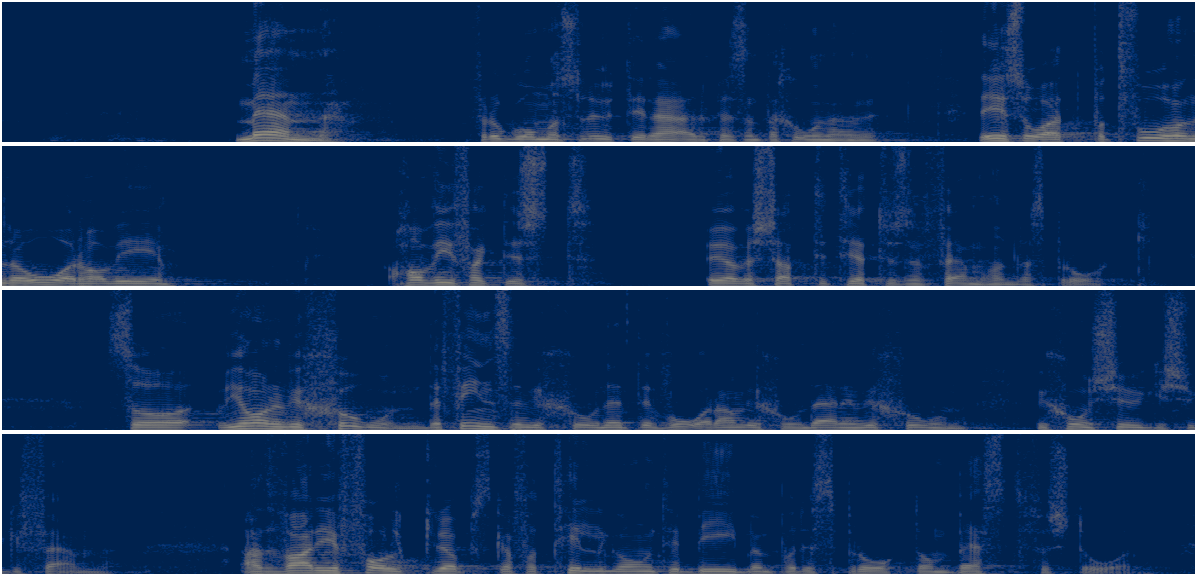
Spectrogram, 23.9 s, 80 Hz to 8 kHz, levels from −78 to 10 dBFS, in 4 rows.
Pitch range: 105-120 Hz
